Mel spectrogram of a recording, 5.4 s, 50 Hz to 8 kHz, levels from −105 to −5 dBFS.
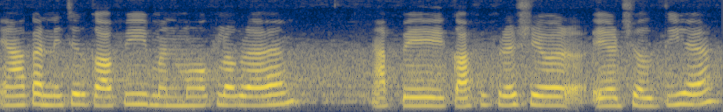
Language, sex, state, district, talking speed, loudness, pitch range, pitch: Maithili, female, Bihar, Samastipur, 165 wpm, -18 LUFS, 230-265 Hz, 245 Hz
